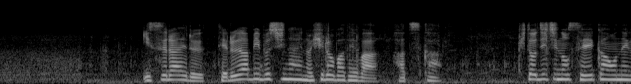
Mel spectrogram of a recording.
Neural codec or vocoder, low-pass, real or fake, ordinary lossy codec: none; 7.2 kHz; real; none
